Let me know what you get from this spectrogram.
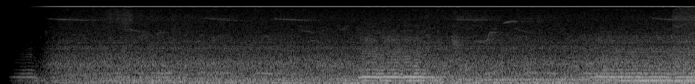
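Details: Wild honeybees foraging over a wildflower meadow: a low, droning hum over a steady rushing background, with a clearer, steadier buzz swelling in twice toward the end and faint high chirps above.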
